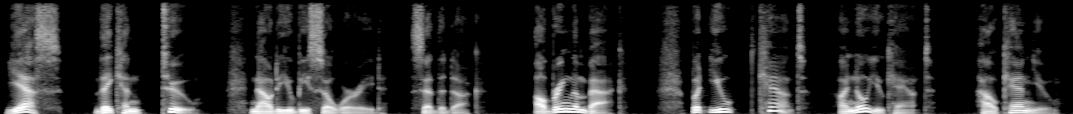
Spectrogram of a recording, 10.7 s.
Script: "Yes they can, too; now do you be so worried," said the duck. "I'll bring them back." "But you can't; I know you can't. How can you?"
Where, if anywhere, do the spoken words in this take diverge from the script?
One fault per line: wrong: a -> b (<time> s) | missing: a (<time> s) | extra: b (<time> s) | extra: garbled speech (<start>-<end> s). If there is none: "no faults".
no faults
